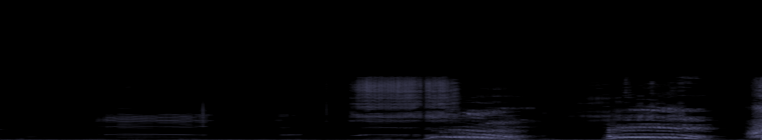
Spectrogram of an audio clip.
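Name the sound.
flock of sheep bleating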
